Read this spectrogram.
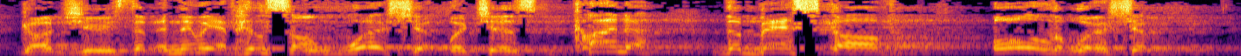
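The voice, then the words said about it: Strong accent, like Bruce the Shark. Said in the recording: “I hope you can understand my accent. ... in heaven, everyone speaks like this. ... I sound like Bruce the Shark from Finding Nemo”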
